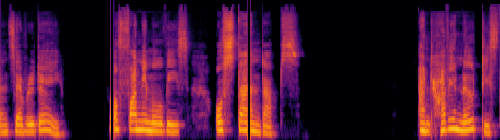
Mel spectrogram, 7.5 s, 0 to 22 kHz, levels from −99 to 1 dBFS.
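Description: Speech with a gap between chunks: silent holes of about 48 ms at 1.66, 3.71 and 5.76 s, evenly spaced like 2-second chunk joins. Unlike dropouts, no sound is lost.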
